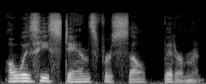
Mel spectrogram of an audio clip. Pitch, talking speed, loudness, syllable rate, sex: 120 Hz, 175 wpm, -18 LUFS, 5.0 syllables/s, male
